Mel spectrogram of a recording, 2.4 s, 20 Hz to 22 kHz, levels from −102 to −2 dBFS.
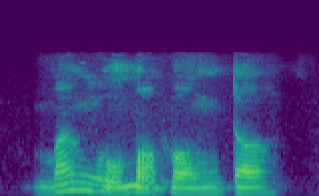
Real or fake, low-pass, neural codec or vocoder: fake; 7.2 kHz; codec, 24 kHz, 0.9 kbps, WavTokenizer, medium speech release version 2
